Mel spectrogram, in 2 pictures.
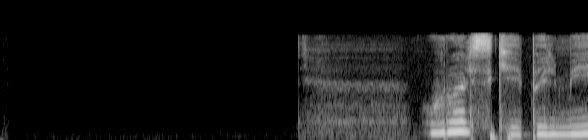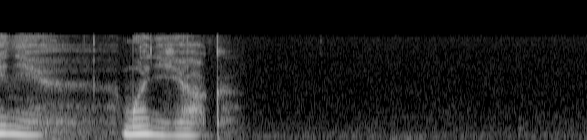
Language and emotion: Russian, sad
